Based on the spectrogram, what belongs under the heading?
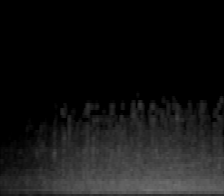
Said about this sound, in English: The crowds clapped in delight and relief.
